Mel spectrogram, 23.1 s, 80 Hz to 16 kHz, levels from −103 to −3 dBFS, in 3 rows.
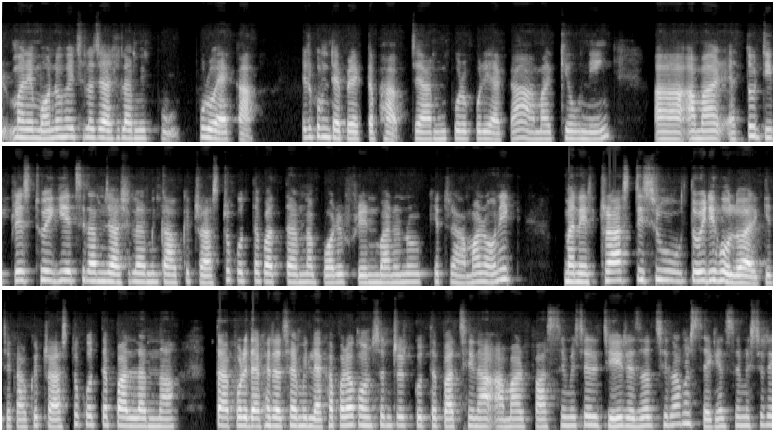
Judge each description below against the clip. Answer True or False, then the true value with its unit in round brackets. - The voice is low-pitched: False (205 Hz)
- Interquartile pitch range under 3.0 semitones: True (2.4 semitones)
